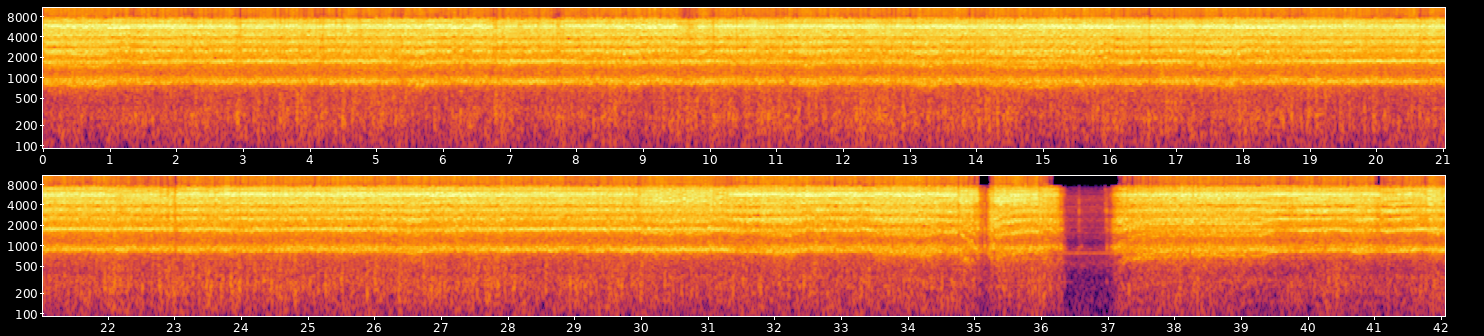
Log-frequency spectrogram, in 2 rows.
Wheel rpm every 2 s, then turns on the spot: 220, 230, 230, 230, 220, 230, 230, 220, 220, 230, 230, 230, 230, 230, 230, 220, 220, 160, 80, 210, 220.
none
